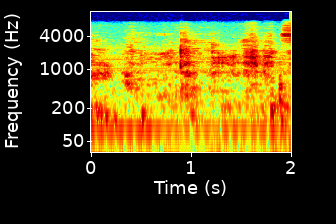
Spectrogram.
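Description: Sheets of cardstock being handled and slid over a craft mat: soft rustling of card with a light tap about a second in.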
